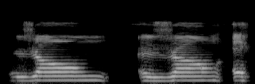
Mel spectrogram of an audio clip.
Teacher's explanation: La R, la lengua se mantiene hacia arriba tocando el paladar duro y simplemente deja salir el sonido. Es como que está a punto de decir la R, es como entre una Y y una R.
